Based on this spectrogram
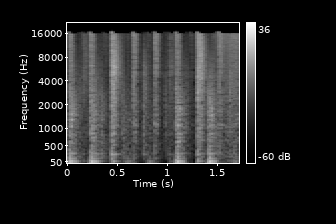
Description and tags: A processed analog drum loop made with white noise
140 bpm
